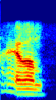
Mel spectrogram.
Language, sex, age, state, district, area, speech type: Sanskrit, male, 60+, Maharashtra, Wardha, urban, conversation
